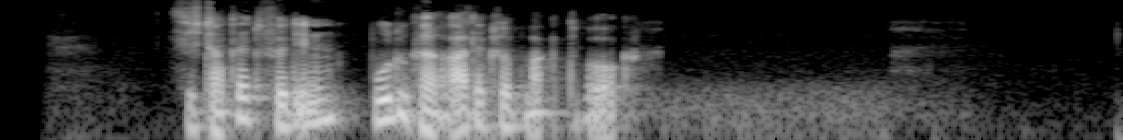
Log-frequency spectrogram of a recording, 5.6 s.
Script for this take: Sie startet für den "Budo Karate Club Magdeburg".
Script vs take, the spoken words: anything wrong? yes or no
no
